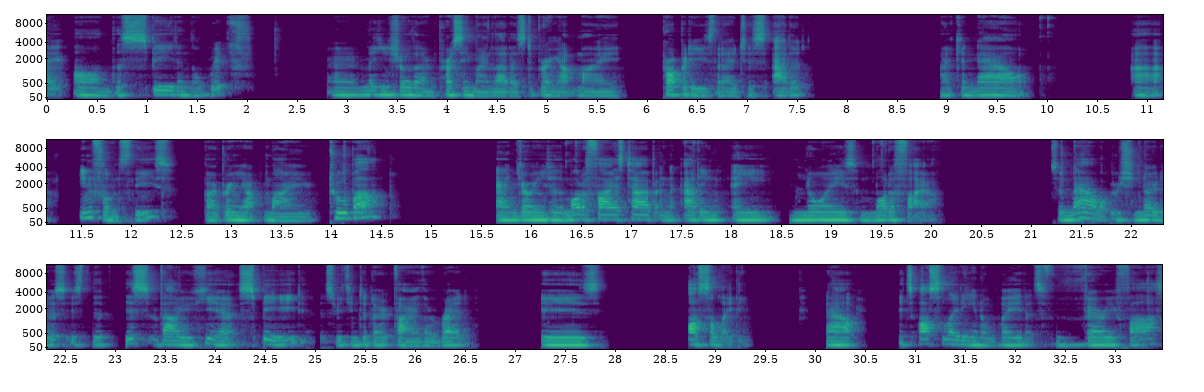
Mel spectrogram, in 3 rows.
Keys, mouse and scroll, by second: 2.4 right click, 6.0-8.3 middle drag, 8.8-10.0 middle drag, 10.0 click, 10.8 scroll up 2, 12.3-16.4 middle drag, 16.4-33.4 drag, 21.4 alt+a, 21.9 alt+a, 27.0 alt+a.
